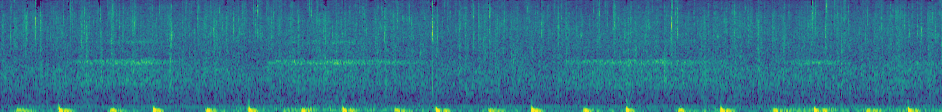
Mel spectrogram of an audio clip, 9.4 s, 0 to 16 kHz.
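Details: ASMR sleep-aid roleplay of cuddling next to a girlfriend on a rainy night, a looped track with soft breathing: steady soft low thumps at about 64 a minute under light rain noise; a regular heartbeat.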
